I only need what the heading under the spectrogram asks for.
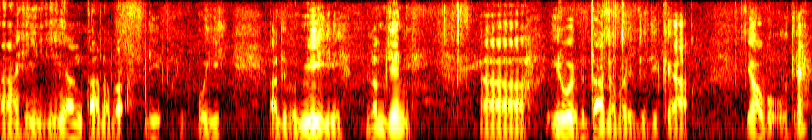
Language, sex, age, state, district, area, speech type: Manipuri, male, 60+, Manipur, Kakching, rural, spontaneous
